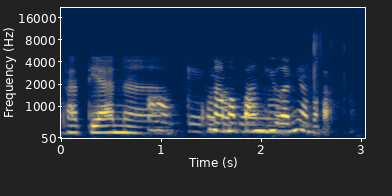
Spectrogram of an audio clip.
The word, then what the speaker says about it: Tatjhana: agak bingung mau nyebutkan sebenarnya bacanya Kak Jana atau Kak Tatiana Tatiana.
